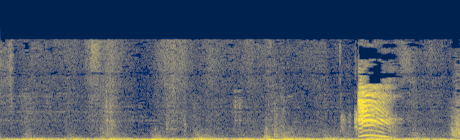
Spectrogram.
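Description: A short, high, cat-like cry that rises briefly and then falls in pitch, near the end, over a steady low background drone. A dull low thud comes a little before it.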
